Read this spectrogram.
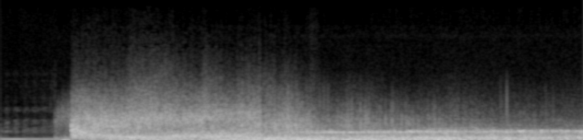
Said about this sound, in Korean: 공포 영화에서 빠질 수 없는 천둥과 바람 소리.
